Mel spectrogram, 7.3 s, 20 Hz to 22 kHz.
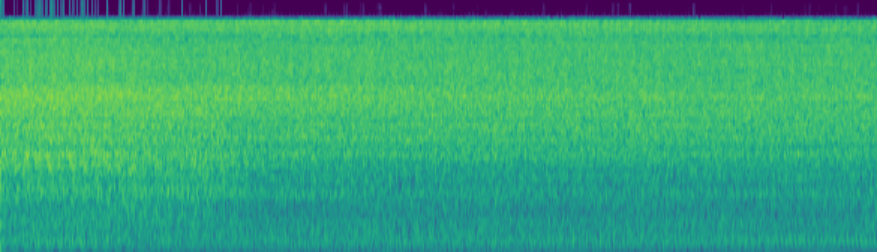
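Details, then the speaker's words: BMW E46 with a newly installed replacement engine, first start out of gear: steady, even idle with a smooth regular beat and no knocks or misses; the new motor runs healthy. "it ran surprisingly it feels very stiff unless you like the blue go so I think it's good"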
